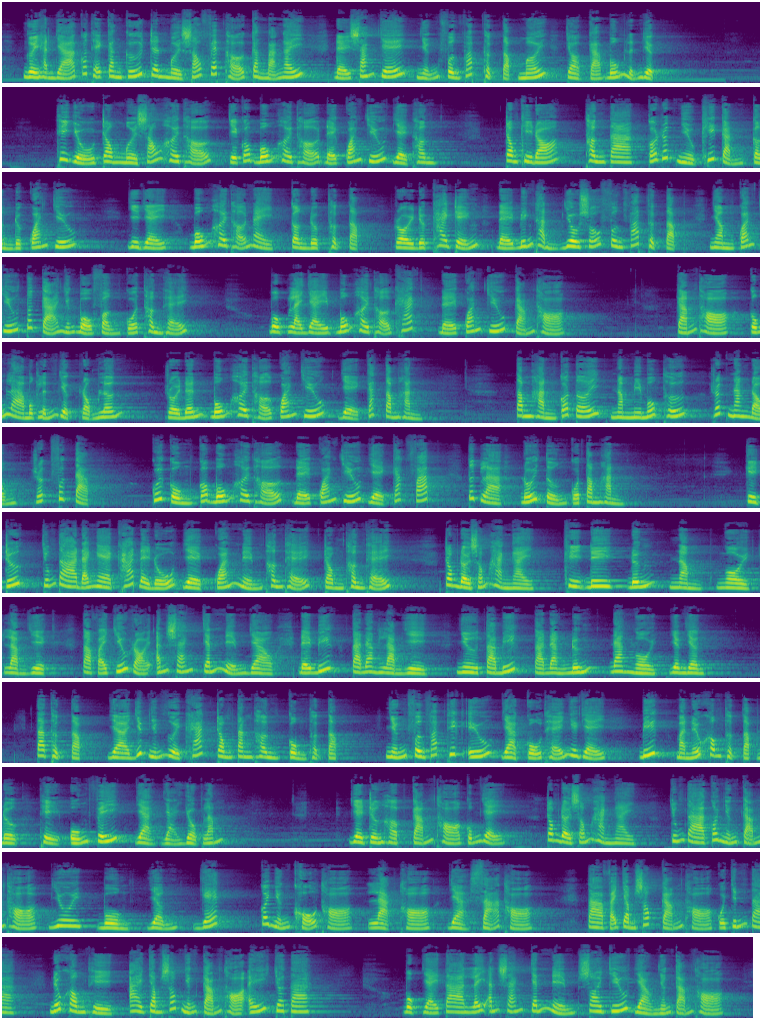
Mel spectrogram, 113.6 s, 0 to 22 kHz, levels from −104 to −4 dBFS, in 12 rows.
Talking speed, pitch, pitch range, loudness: 165 wpm, 215 Hz, 185-255 Hz, -22 LUFS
